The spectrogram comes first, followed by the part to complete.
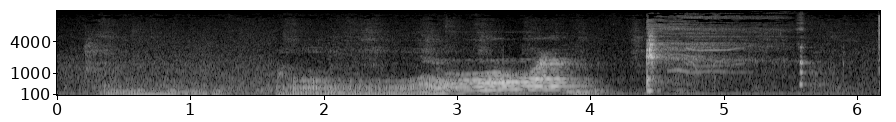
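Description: Husky making low, rough growling play-noises, then a drawn-out call that rises and falls in pitch for about a second, about three seconds in. A sharp click follows shortly after.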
